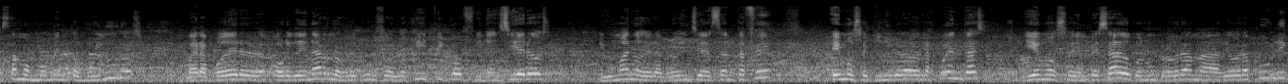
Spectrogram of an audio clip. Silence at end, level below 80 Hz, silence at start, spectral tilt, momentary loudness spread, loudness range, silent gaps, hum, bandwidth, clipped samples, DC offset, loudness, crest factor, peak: 0 s; -52 dBFS; 0 s; -5.5 dB/octave; 7 LU; 1 LU; none; none; 16 kHz; under 0.1%; under 0.1%; -20 LUFS; 16 dB; -4 dBFS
